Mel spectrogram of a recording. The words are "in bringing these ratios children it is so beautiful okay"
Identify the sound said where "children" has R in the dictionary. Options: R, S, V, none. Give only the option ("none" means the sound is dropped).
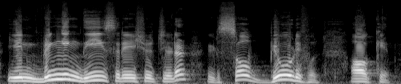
none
